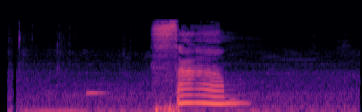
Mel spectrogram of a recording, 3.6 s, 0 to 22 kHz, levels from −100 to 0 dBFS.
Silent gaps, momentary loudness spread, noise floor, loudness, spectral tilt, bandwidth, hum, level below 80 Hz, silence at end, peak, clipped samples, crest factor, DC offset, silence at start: none; 25 LU; -63 dBFS; -40 LUFS; -4 dB/octave; 11.5 kHz; none; -56 dBFS; 0.05 s; -24 dBFS; under 0.1%; 20 dB; under 0.1%; 0.1 s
